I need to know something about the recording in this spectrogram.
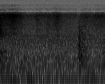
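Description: A door shuts with a single short thud partway through, set against a steady hiss of room noise; no one speaks.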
